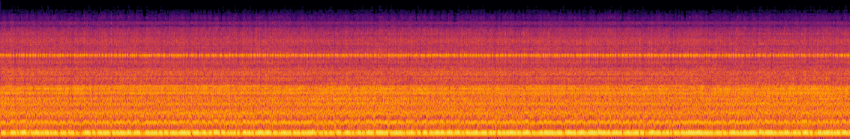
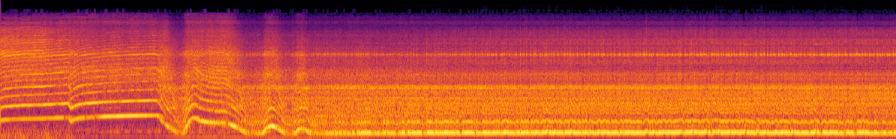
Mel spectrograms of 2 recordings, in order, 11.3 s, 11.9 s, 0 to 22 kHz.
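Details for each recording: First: Freshly rebuilt 3.3 engine with new bearings, after carburetor mixture adjustment: a steady, even idle drone with no hunting or surging. It is now idling smoothly. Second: Rebuilt 3.3 engine with both bearings replaced, carburettor high-speed needle at about 4.5 turns: the note sags and dips as the throttle closes and only holds an even hum with the throttle held open. Won't idle, stalls without throttle; owner suspects carburettor setting or position.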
